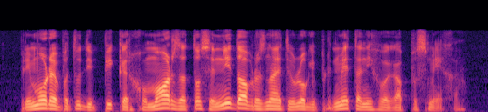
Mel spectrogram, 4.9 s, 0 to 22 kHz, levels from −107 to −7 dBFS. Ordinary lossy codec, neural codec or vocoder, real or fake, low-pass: none; none; real; 7.2 kHz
